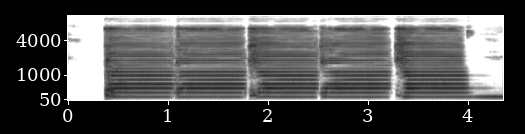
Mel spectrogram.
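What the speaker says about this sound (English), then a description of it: "The next note we're going to need is the note E." A cello plays five bowed notes at E on the D string in a steady sequence, each held roughly a second, warm and close with no voices.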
